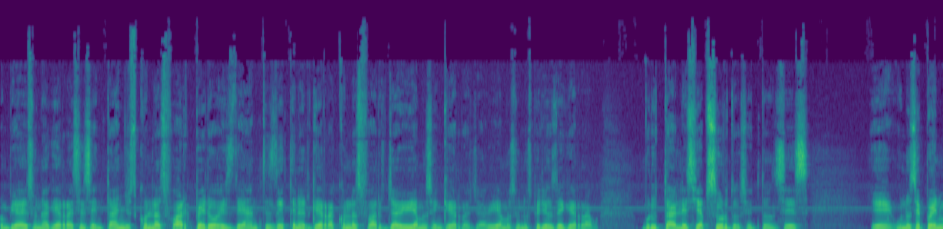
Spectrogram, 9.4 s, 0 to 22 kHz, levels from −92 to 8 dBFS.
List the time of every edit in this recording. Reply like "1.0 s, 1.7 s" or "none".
none

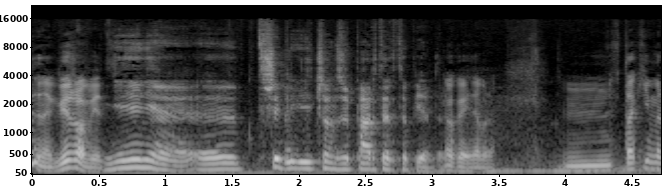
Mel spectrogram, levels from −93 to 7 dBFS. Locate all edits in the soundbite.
1.9 s, 2.8 s

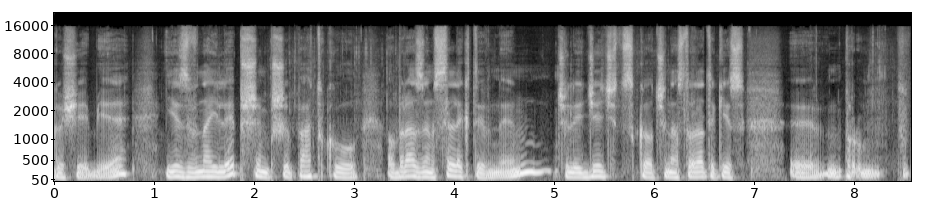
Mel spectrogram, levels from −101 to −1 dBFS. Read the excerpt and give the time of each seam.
none

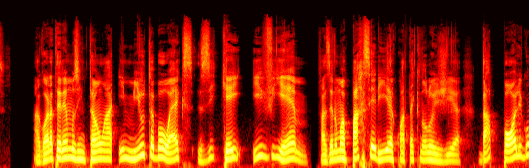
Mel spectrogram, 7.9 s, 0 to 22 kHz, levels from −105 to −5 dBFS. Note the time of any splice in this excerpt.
4.7 s

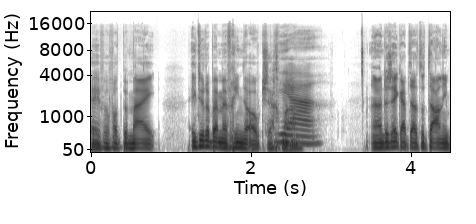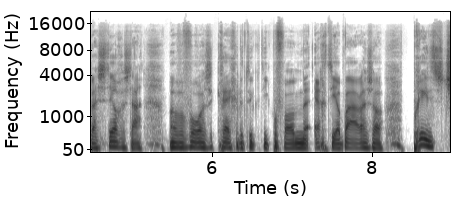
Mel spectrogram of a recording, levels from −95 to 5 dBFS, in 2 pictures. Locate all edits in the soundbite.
6.8 s, 7.6 s

